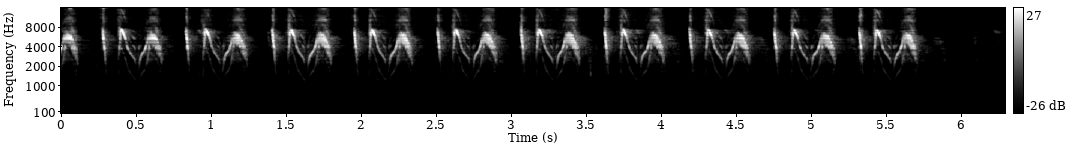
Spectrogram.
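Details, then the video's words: Ciblek gunung prinia pouring out a 'tembakan' roll to provoke other birds' song: a continuous, evenly paced chain of piercing, zigzagging notes, about two each second, for six seconds. "roll tembakan ciblek gunung memancing bunyi burung lain."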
